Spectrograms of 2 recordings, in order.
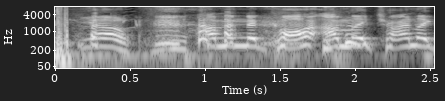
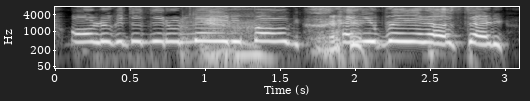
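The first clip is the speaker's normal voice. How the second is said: cooing over ladybug; 11 semitones higher than usual. Retold or imitated. Person saving a ladybug, high cooing. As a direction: coo at the little ladybug.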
